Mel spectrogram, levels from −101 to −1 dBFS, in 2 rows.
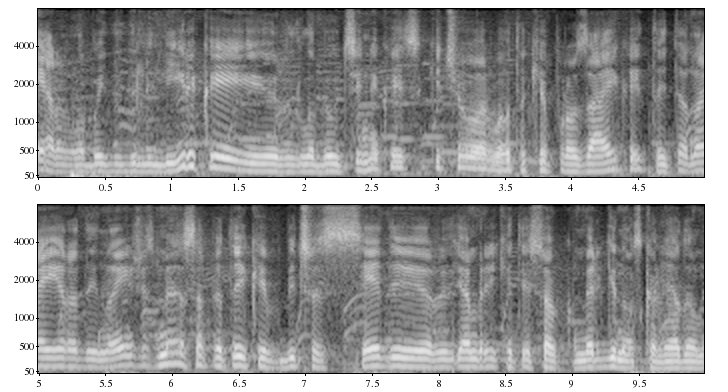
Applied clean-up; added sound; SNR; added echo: none; Thump, thud; 18 dB; none.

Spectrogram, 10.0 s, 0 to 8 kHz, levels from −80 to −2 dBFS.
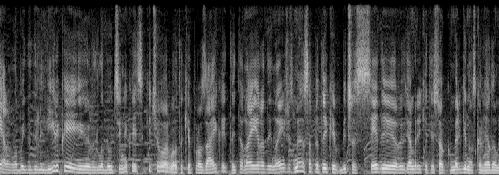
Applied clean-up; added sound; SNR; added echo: none; none; none; none.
